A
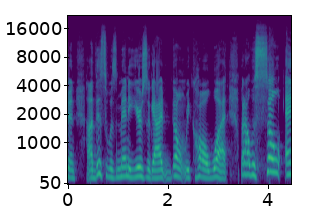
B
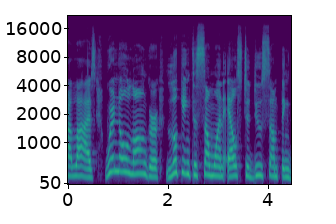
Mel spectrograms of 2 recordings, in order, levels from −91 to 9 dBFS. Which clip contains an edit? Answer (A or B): A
